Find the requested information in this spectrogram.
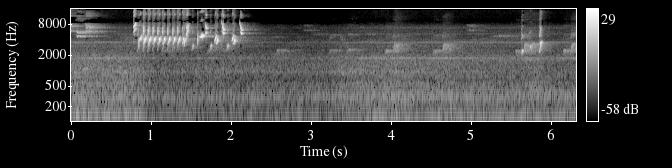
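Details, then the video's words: Wild European goldfinch singing, recorded in 2021: a quick burst of bright, tinkling twittered notes lasting over a second, followed by a few softer chirps and two sharp high notes near the end against a faint background hiss. "تغريد الحسون البري"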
